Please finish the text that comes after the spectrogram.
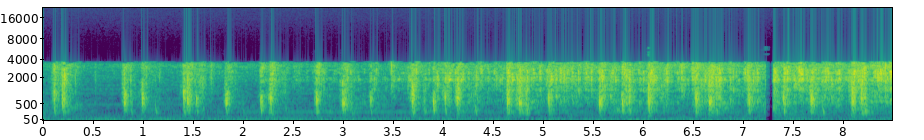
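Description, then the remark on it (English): More than 100 clocks ticking at once in one room: a dense, uneven clatter of sharp clicks overlapping with no single steady beat, continuing throughout with no voices. “You mean the clocks, madam? There are more than 100 clocks in this room.”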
